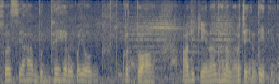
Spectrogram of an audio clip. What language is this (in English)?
Sanskrit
